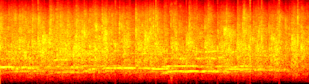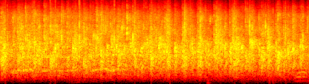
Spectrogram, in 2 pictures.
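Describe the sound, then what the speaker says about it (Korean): An audience at a book concert gives a long, loud round of applause as guests are called to the stage, dense steady clapping throughout, with a faint voice briefly audible under it. "그래서 어느 때보다 여러분의 큰 박수가 필요한 분입니다."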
